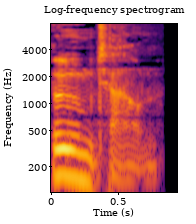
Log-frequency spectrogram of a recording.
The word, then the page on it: boom town: British English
